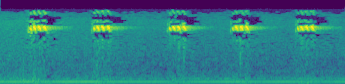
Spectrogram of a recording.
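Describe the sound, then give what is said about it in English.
Five evenly spaced cricket chirps from a sound effect, each a quick trill of three or four pulses, ring out clearly over a faint steady low hum, with no voices present. “Those are crickets.”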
